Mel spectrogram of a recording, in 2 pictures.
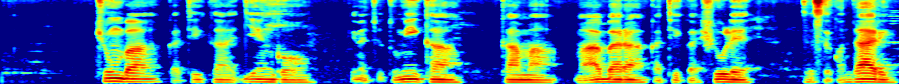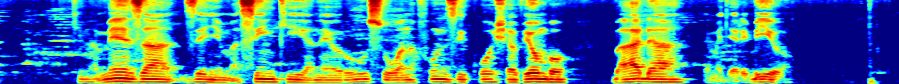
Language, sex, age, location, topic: Swahili, male, 25-35, Dar es Salaam, education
